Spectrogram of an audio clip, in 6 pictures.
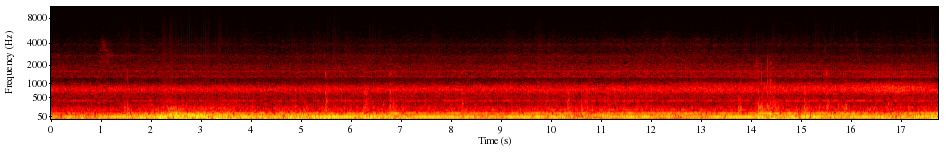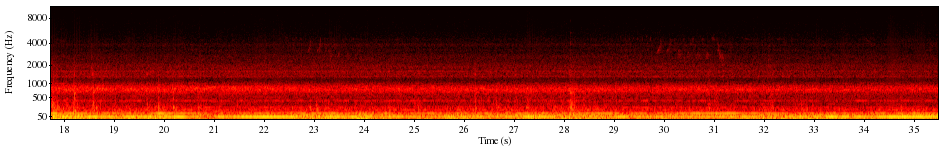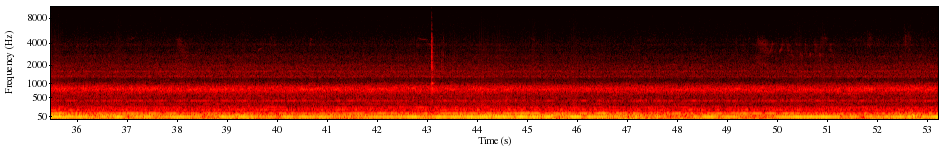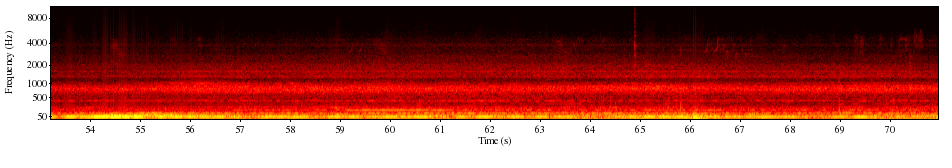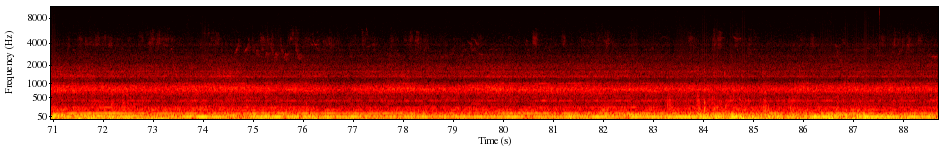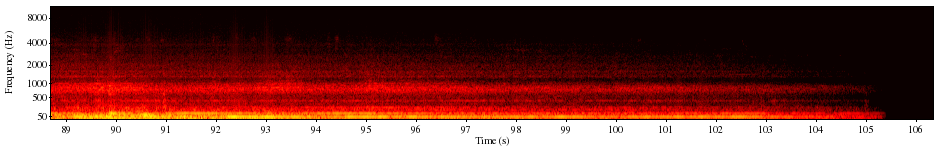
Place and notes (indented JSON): {
  "title": "Tauragnai, Lithuania, rain pipe",
  "date": "2020-06-13 16:20:00",
  "description": "Rain pipe on abandone building. contact microphones and geophone",
  "latitude": "55.44",
  "longitude": "25.81",
  "altitude": "188",
  "timezone": "Europe/Vilnius"
}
